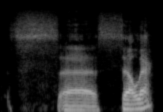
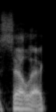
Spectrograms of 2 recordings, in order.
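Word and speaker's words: Celect: you like they acquired a company called select i think is how you pronounce it c-e-l-e-c-t i guess that's how you'd pronounce it now okay great that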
